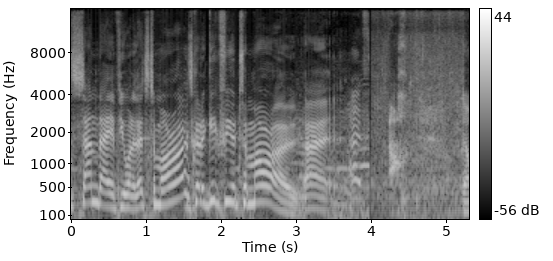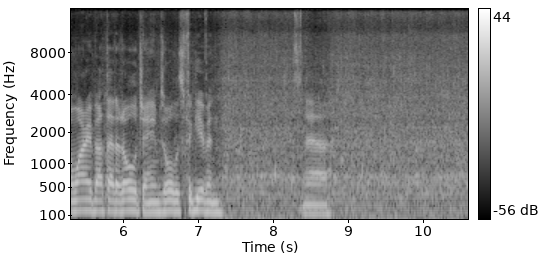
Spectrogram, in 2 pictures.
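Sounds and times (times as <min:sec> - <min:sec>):
speech: 0:00.0 - 0:07.7, 0:08.4 - 0:09.0
steady rain: 0:03.7 - 0:10.5.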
